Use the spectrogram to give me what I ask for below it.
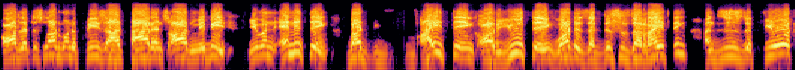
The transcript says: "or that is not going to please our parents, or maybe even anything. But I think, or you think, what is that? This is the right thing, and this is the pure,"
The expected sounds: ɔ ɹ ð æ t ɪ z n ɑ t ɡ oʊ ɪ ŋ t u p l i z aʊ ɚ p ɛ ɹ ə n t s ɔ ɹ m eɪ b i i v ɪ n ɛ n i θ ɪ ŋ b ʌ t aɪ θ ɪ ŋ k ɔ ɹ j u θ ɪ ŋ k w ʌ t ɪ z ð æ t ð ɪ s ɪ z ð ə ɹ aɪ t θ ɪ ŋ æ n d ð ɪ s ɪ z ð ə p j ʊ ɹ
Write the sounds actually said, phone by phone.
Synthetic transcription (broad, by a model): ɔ ɹ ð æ t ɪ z n ɑ t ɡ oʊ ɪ t u p l i z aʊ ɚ p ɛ ɹ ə n t s ɔ ɹ m eɪ b i i v ɪ n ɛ n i t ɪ ŋ b ʌ t aɪ t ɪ ŋ k ɔ ɹ j u t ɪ ŋ k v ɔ t ɪ z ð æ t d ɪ s ɪ z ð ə ɹ aɪ t t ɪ ŋ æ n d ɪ s ɪ z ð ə p j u ɹ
